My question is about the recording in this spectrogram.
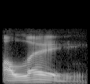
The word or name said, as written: allee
